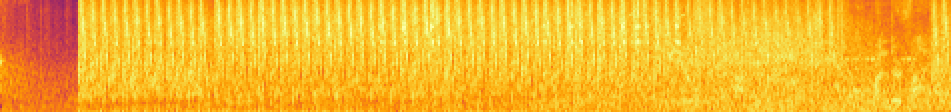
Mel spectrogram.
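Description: Rapid automatic gunfire from a ship in the space combat game Star Citizen, a loud, dense stream of shots that bursts in abruptly after a brief quiet moment and keeps hammering continuously to the end.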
